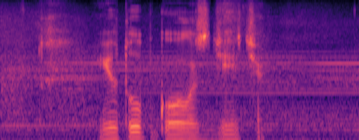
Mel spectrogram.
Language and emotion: Russian, sad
